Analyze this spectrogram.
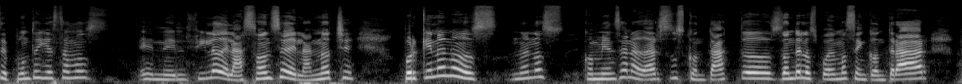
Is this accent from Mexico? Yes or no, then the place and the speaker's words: yes; Mexico; creo que como mexicanos, no nos basta con solo el día del funeral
